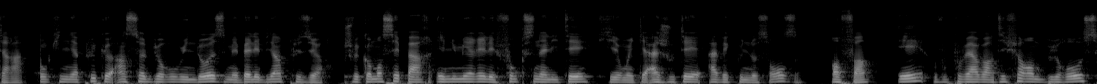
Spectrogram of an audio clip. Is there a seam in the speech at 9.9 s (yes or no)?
no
